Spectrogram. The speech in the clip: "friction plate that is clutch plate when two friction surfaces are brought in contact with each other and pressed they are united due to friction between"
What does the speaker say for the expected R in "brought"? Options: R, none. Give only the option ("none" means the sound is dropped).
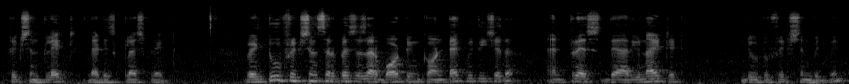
none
